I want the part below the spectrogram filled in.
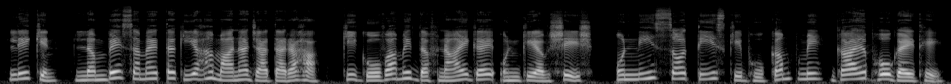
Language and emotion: Hindi, neutral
